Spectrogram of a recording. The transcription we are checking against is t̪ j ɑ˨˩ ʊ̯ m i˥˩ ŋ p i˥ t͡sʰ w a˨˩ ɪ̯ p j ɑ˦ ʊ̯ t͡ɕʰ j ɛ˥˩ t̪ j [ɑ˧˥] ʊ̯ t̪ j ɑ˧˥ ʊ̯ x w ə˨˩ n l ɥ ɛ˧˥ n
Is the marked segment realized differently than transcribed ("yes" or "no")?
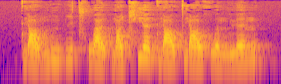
no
